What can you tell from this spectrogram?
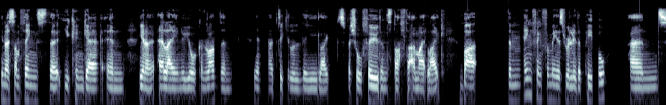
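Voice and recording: The man's voice is fairly low, with little pitch movement. He talks at a fairly slow pace in a dry, close sound with no echo.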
